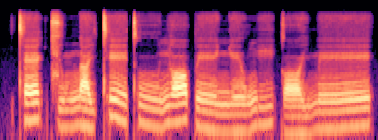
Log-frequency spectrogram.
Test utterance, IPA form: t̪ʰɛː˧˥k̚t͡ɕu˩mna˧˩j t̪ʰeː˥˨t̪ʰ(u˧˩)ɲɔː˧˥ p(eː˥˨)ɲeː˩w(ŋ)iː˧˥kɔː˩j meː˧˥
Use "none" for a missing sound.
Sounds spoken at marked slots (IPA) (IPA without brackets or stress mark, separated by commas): uː˧˩, eː˧˩, ŋ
